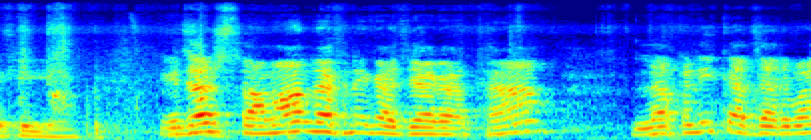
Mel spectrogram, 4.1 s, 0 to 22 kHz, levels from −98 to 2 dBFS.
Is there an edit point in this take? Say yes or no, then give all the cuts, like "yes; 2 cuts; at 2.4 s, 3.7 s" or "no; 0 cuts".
no; 0 cuts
